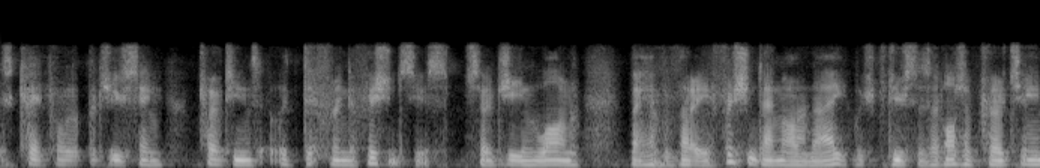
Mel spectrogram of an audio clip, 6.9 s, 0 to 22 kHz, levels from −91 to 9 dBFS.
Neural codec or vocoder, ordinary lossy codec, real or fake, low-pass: codec, 16 kHz in and 24 kHz out, 0.6 kbps, FireRedTTS-2 codec; Opus, 32 kbps; fake; 7.2 kHz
